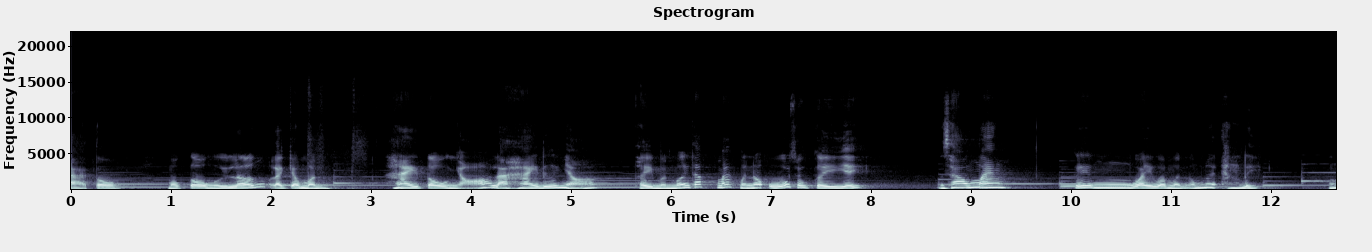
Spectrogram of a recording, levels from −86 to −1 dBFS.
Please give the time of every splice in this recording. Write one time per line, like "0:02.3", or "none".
none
